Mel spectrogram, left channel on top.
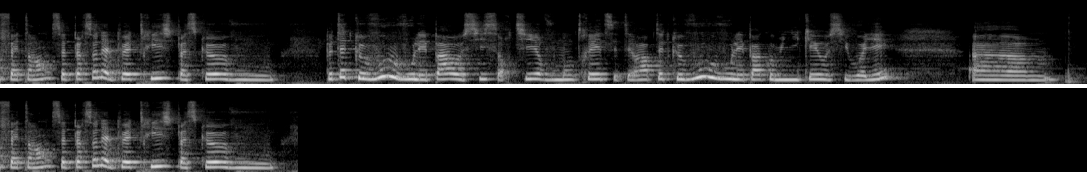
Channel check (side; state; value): right; drops out; at 3.0 s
